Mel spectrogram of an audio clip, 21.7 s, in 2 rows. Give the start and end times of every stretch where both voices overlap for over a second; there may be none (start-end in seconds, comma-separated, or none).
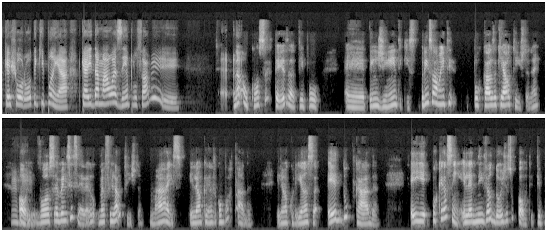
none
